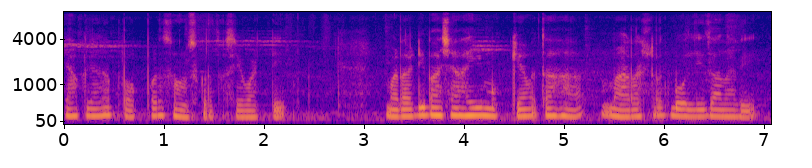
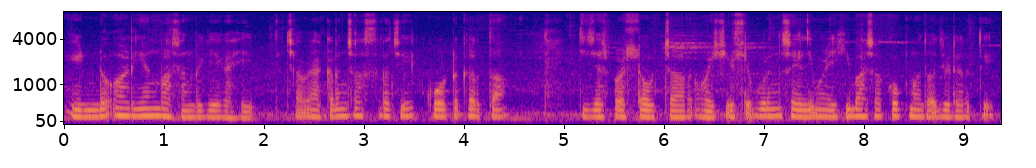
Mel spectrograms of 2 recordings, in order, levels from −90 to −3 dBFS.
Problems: constant background noise, continuous background conversations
